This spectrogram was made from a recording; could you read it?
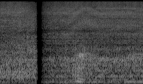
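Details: Basement ceiling copper water line: as the water is turned off and on, a steady high hiss cuts out briefly and resumes, with water seen spraying out. Pinhole leak in the copper pipe.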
